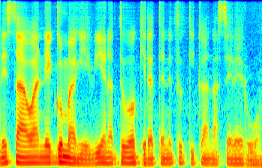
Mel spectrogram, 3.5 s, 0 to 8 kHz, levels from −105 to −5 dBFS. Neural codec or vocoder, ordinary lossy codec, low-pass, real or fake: codec, 16 kHz, about 1 kbps, DyCAST, with the encoder's durations; none; none; fake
